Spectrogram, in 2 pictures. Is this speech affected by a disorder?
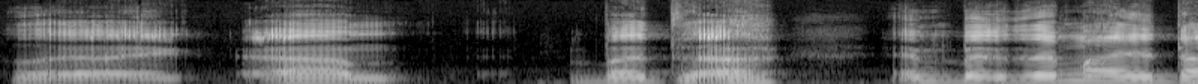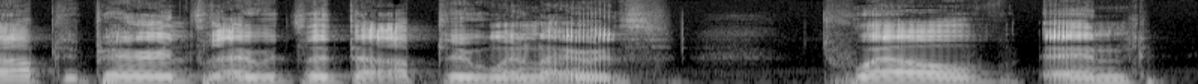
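Yes: cerebral palsy; wheelchair user.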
